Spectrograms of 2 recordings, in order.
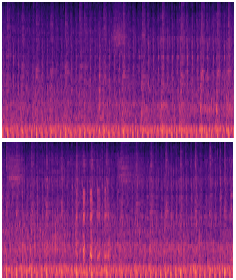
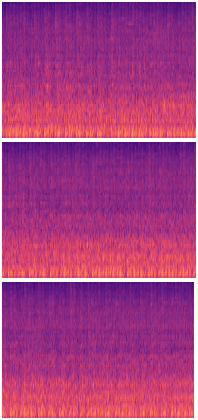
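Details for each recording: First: So, let's try second gear now. We are still at idle, so it isn't moving fast, but yeah, that's just how it is. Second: And it doesn't slow. It seems to be running. It's stuttering a little bit.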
